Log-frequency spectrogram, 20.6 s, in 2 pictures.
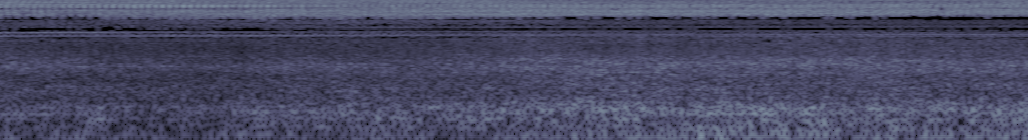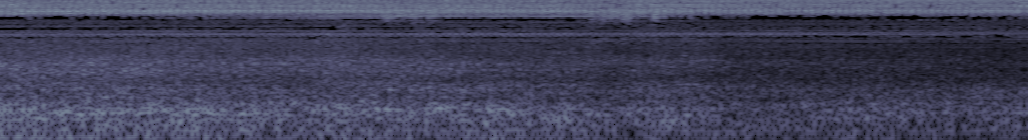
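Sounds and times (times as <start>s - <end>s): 
cicadas droning: 0.0s - 20.5s.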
